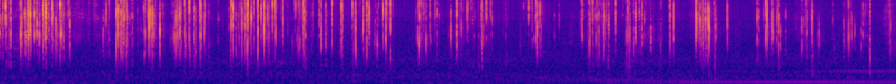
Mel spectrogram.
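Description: A small, empty, shiny purple metallized foil-plastic candy wrapper is twisted and crinkled between the fingertips of both hands with long painted nails. Dense bursts of bright, sharp crackles and crisp crunching snap on and off, louder at the start and softer toward the end. A faint low hum sits underneath in the last few seconds.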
